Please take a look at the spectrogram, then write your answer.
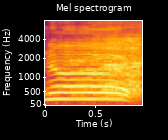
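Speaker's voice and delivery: long, loud slow-motion no; loud, drawn-out cry of horror. Retold or imitated. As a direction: stretch the no like a slow-motion film. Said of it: "watching it fly across the table going".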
